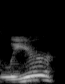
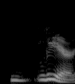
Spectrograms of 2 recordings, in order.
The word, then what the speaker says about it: Lir: Is it pronounced of Lear? L-I-R? Lear. Yeah, the Swans of Lear.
